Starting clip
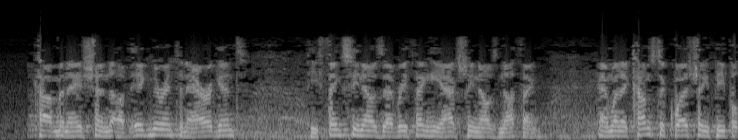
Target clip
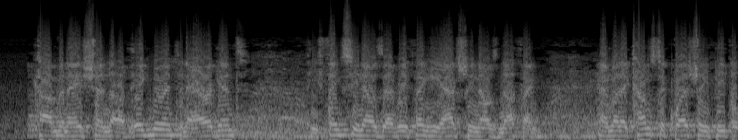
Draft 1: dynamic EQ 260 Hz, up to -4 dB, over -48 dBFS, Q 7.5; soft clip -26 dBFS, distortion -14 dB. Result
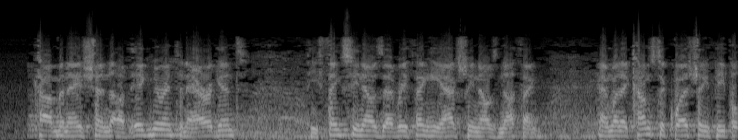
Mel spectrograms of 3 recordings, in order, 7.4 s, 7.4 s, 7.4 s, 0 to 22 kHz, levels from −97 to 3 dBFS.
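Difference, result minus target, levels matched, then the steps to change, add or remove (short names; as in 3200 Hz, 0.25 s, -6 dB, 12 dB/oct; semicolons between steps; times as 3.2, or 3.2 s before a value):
soft clip: distortion -8 dB
change: soft clip -36 dBFS, distortion -6 dB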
